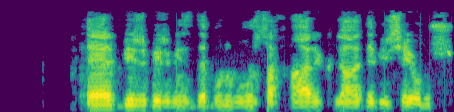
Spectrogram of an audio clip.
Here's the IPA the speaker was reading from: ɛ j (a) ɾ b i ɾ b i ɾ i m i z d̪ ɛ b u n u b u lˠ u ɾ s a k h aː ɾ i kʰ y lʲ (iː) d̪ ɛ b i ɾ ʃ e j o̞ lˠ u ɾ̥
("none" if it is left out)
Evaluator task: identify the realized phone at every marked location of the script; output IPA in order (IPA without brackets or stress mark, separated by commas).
æ, aː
